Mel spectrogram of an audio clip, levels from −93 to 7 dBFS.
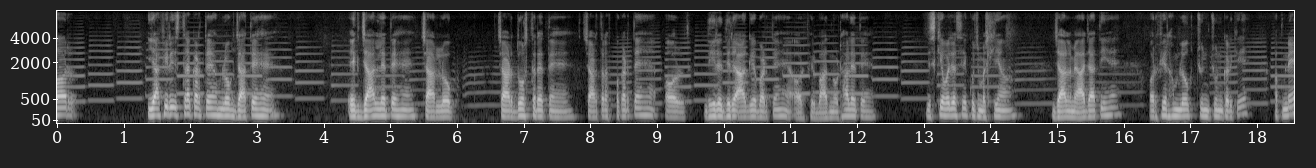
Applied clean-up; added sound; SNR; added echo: none; Trumpet; 19 dB; none.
